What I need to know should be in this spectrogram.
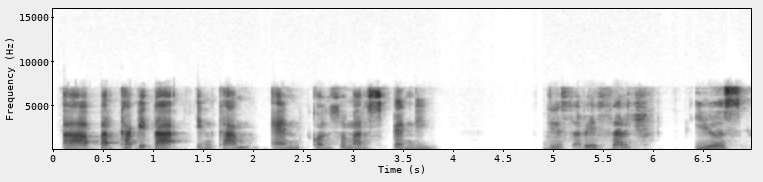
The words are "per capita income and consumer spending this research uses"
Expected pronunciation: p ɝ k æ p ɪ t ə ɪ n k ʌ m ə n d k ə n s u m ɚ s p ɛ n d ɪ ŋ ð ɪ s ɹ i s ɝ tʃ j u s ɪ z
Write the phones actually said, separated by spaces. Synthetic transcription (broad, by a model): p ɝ k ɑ p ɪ t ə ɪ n k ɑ m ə n k ə n s u m ɚ s p ɛ n d ɪ ŋ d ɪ s ɹ i s ɝ tʃ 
